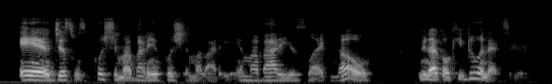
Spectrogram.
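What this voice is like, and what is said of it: Voice still sounds ill. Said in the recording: “as you probably can tell by my voice, I'm just now getting over being sick.”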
